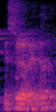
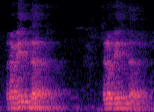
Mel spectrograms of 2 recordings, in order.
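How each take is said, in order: First: रविंदर with its ending swallowed, final र dropped; English pronunciation. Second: रविंदर with the द and final र clearly sounded; Hindi pronunciation. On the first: Teacher showing the English way, swallowed ending on रविंदर. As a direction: swallow the end of रविंदर, English style, toward "Ravindo". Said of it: "लेकिन English में". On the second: Teacher contrasting Hindi with English, रविंदर fully sounded. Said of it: "Hindi pronunciation ऐसे जाएंगे". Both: Shown as a demonstration.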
